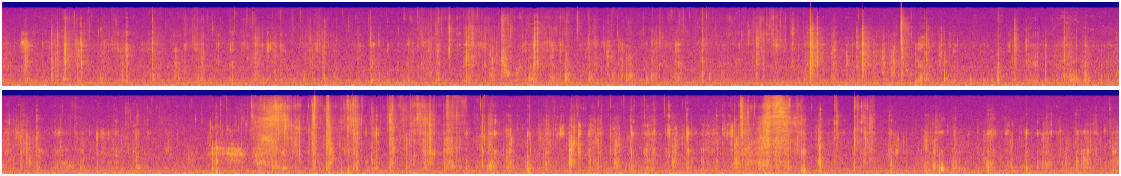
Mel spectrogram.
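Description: Close-miked chewing and biting of roast pork knuckle (schweinshaxe), wet mouth sounds with many small clicks and crackles. There are two louder crunchy spells, about two-thirds of the way in and again a few seconds later, as the roasted skin is bitten. A steady low hum runs underneath.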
